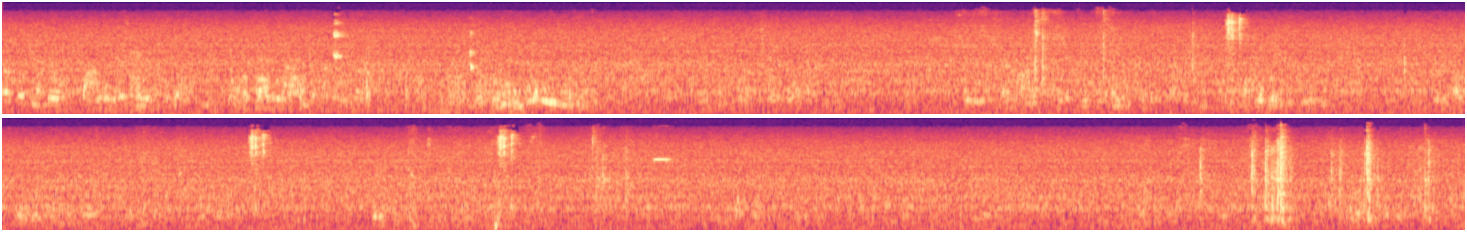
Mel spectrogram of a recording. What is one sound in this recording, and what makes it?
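Strings rustle and swish as hands thread them through a racket.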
